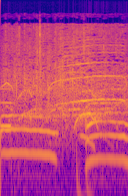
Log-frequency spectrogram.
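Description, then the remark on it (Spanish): A short burst of canned applause with a crowd cheering and whooping, steady and fairly loud for under three seconds, with rising and falling shouted voices over the clapping. “Así que nuevamente aplausos grabados para esto.”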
